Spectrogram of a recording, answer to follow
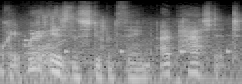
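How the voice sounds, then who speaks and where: A soft-spoken man with lively intonation at a moderate pace, with audible room echo and noticeable background noise. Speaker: gamer streamer. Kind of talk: let's play commentary. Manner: casual.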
